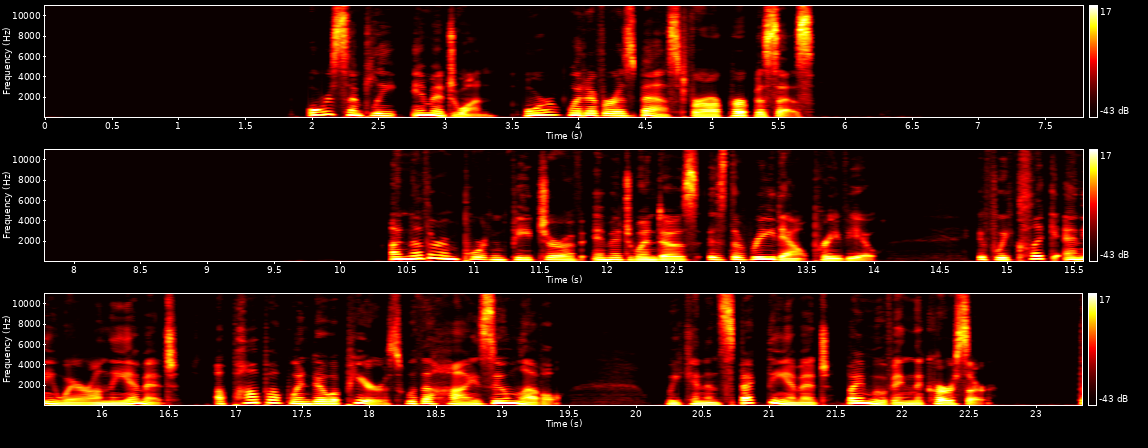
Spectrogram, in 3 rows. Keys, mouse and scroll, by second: 1.7 click, 1.8 click, 2.7-4.6 typing, 5.7 Return, 15.1-23.2 drag, 23.2 scroll up 2, 23.2 click.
